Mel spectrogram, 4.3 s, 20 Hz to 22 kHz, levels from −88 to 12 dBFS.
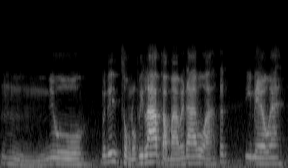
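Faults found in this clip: No findings in this call and media quality review; the speech passes through the AMR wideband (HD Voice) codec at 12.65 kbit/s with no fault to report.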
